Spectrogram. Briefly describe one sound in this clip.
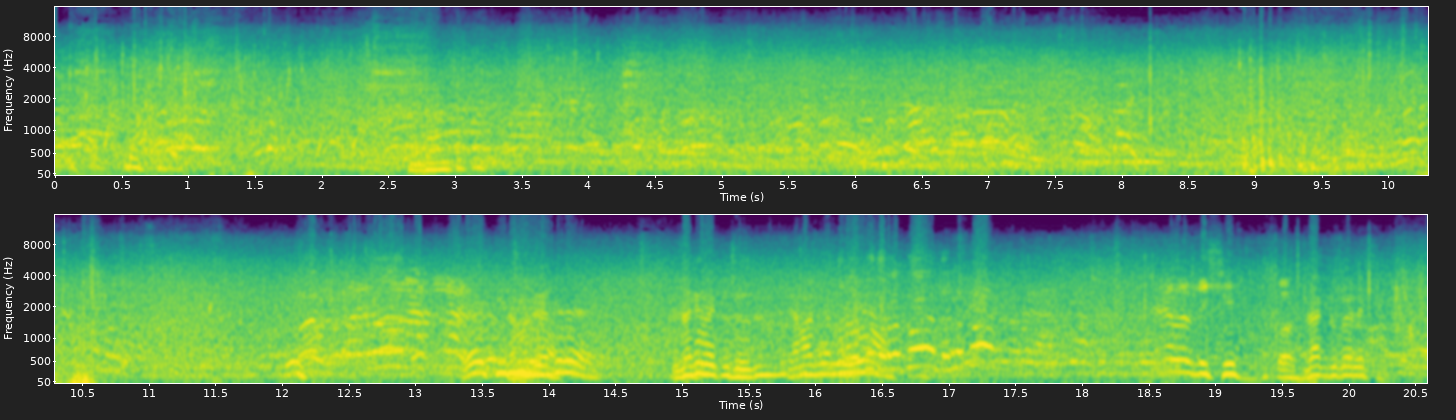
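Water splashes as men wade.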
